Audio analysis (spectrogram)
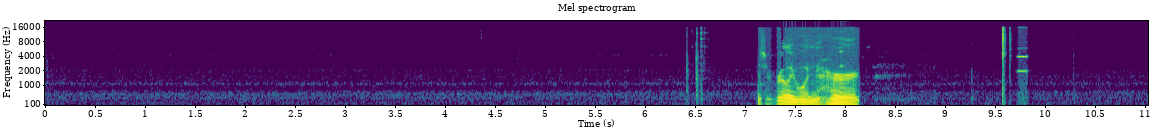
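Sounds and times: short faint clicks: 9.2s - 10.4s.

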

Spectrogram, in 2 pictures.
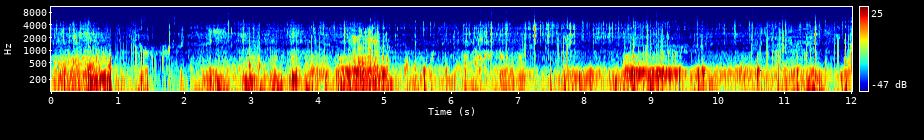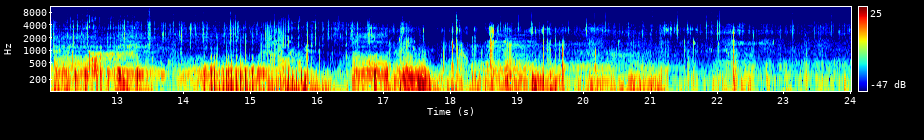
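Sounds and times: underwater rumbling: 0.0s - 24.0s.

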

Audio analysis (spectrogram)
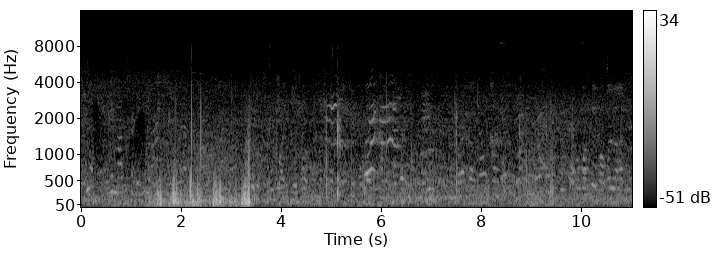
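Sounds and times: people talking outdoors: 0.0s - 11.0s
wind buffeting microphone: 0.0s - 11.0s.

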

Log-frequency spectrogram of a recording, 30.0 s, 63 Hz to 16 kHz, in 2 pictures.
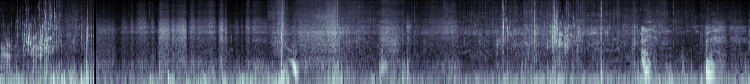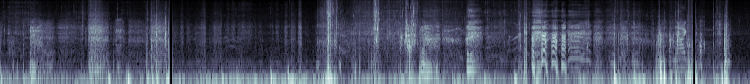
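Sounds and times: pool water splashing: 0.0s - 1.8s, 5.4s - 14.2s, 21.6s - 25.6s.

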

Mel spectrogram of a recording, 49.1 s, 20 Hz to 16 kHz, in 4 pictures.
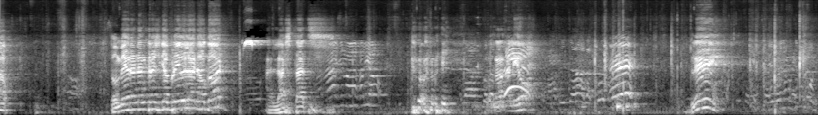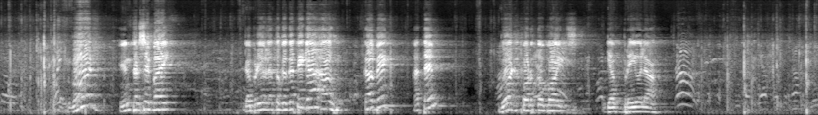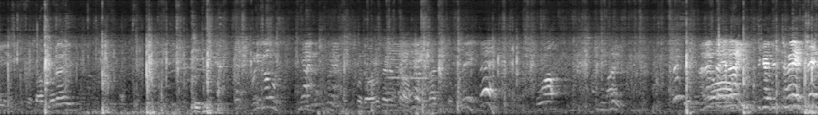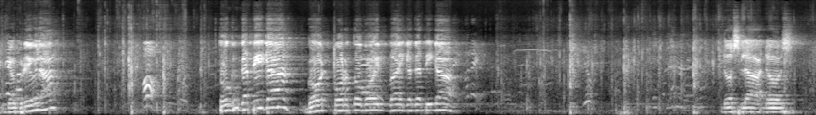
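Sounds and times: footsteps: 0.0s - 2.0s, 8.7s - 20.2s, 22.6s - 40.3s, 44.1s - 49.0s
players calling out: 6.8s - 37.9s
basketball dribbled on concrete: 11.3s - 13.6s, 23.2s - 28.0s, 34.8s - 37.0s, 37.9s - 40.0s, 45.2s - 48.0s.

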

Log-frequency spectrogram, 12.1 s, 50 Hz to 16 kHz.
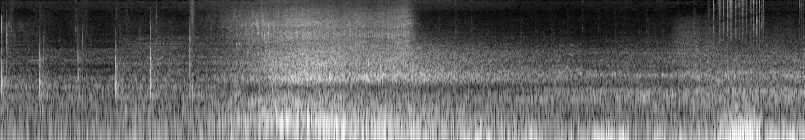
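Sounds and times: low rumbling whoosh: 2.8s - 12.0s.

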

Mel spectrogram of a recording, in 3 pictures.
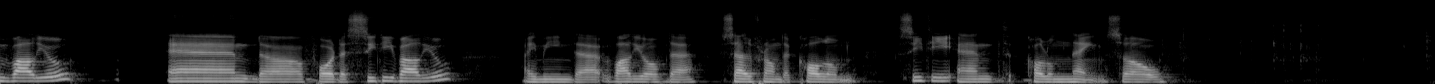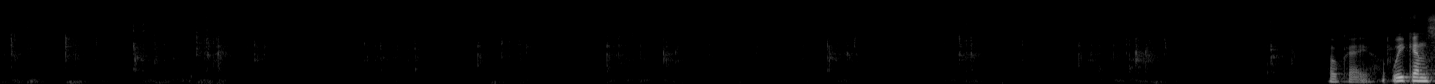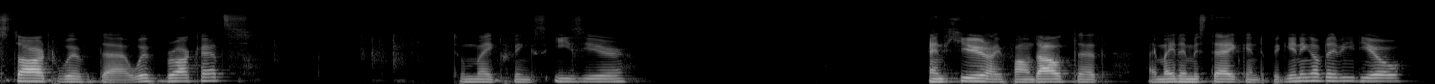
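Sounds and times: typing on computer keyboard: 11.4s - 17.2s, 17.8s - 26.3s, 27.0s - 27.4s, 30.8s - 31.7s, 32.3s - 33.1s.

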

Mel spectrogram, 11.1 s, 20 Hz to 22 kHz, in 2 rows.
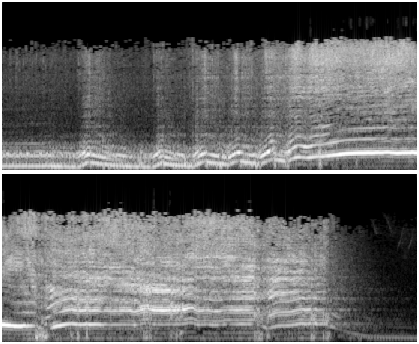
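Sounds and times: dirt bike engine revving: 0.6s - 10.5s.

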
